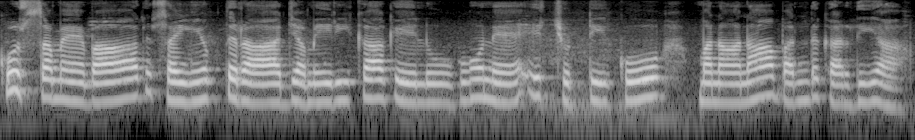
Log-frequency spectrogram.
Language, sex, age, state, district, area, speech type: Hindi, female, 45-60, Madhya Pradesh, Narsinghpur, rural, read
